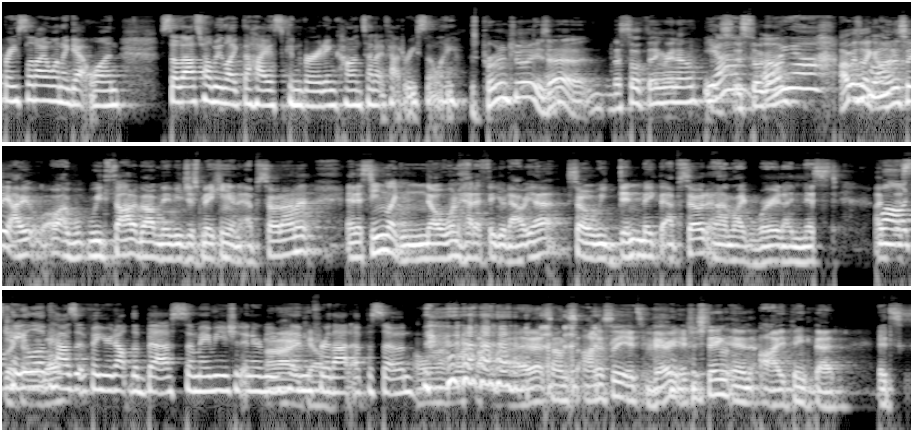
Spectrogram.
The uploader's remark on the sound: Coming to you LIVE from the 2023 Punchmark Client Workshop in Charlotte, NC! In front of an audience of retail jewelers who traveled from around the US and Canada.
